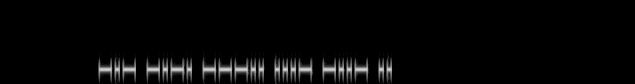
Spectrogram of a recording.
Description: Morse code, heard as a keyed tone, about 30 wpm, 700 Hz. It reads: KC8VXI
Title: USA Call Signs - 6 Characters - Repeated 3x - 30wpm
